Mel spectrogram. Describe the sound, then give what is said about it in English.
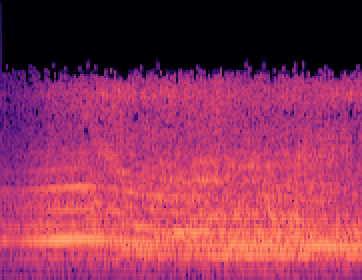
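A car engine roars loudly and steadily, its revving pitch rising and falling in harmonic bands, sustained for the full few seconds with no voices. “It can roar like this.”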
